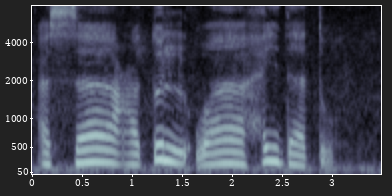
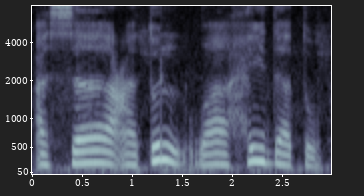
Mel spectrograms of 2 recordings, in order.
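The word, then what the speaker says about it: الساعة الواحدة: Maka bacanya yaitu as-sa'atul wahidatu. Ya. Sekali lagi, jarum pendek berada di angka 1, jarum panjang di angka 12, maka bacanya as-sa'atul wahidatu, pukul 1.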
